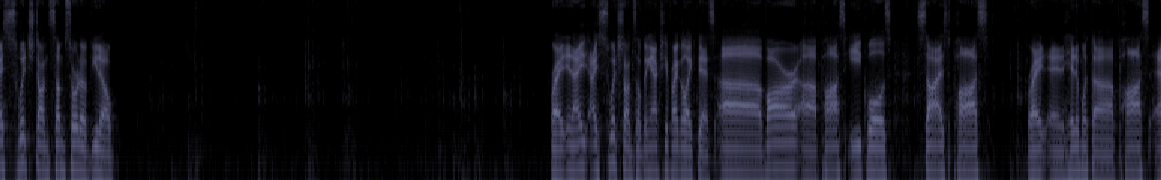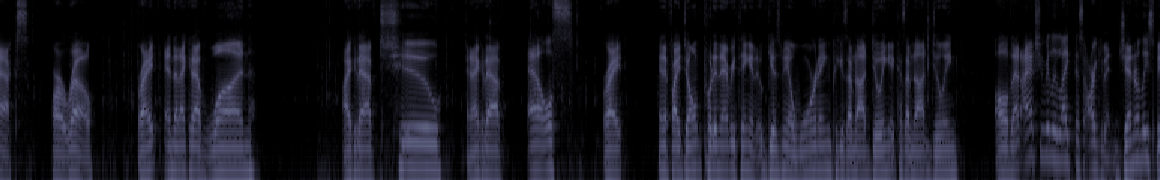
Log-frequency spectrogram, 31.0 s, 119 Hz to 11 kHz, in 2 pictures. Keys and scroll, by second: 0.0-0.4 typing, 1.6-28.5 typing, 8.3 ctrl+c, 20.5 ctrl+a, 20.7 ctrl+a.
